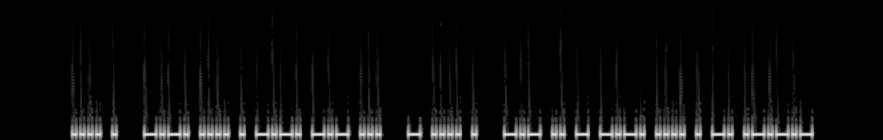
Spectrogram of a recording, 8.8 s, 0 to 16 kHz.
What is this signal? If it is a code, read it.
Morse code, heard as a keyed tone, about 30 wpm, 700 Hz. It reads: HE CHECKS THE KITCHEN.
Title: Easy Phrases 30wpm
